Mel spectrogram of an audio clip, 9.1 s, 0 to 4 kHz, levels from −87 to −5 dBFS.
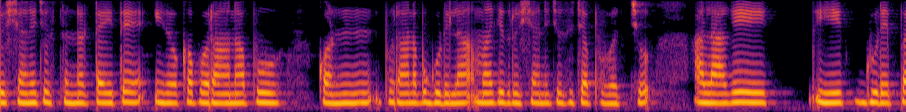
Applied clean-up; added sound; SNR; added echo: none; none; none; none.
